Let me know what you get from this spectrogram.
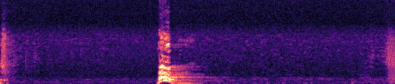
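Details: Guarding its territory, a Rhodesian Ridgeback lets out a single loud bark with a falling tail, preceded and followed by near silence with faint ticks.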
